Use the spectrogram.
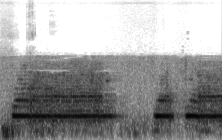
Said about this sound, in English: have you ever been next to a train where they have the horns?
